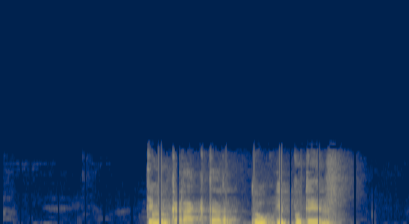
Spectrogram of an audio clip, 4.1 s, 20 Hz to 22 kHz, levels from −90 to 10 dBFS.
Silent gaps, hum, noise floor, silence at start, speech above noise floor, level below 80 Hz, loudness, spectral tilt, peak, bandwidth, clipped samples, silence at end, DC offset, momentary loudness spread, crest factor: none; none; -73 dBFS; 1.5 s; 56 dB; -50 dBFS; -18 LUFS; -7 dB/octave; -2 dBFS; 7.6 kHz; under 0.1%; 0.65 s; under 0.1%; 8 LU; 18 dB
